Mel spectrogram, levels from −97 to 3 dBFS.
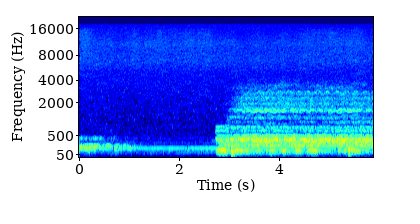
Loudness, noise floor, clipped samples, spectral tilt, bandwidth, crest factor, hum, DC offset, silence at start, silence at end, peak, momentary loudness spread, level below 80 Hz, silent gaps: -39 LUFS; -58 dBFS; under 0.1%; -6.5 dB/octave; 19 kHz; 18 dB; none; under 0.1%; 0 s; 0 s; -22 dBFS; 18 LU; -70 dBFS; none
